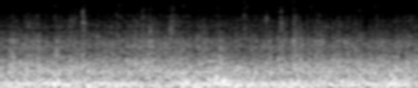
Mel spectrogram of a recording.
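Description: Heavy rain falling on a Volvo truck's cab and windshield, an even hiss, over the truck's diesel engine running with a steady low hum.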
